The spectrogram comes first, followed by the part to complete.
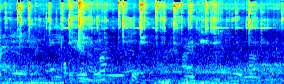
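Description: Climbing hardware (carabiners and quickdraws) clinking lightly in short, scattered metallic clicks, under faint, indistinct voices.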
